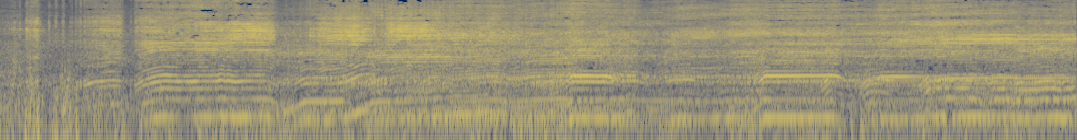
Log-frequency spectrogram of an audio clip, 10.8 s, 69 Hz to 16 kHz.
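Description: Small two-stroke 50cc motocross bike engine, a KTM SX50, revving hard. Its pitch repeatedly rises and then holds at high revs for a second or so as the throttle is opened and held along the track.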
